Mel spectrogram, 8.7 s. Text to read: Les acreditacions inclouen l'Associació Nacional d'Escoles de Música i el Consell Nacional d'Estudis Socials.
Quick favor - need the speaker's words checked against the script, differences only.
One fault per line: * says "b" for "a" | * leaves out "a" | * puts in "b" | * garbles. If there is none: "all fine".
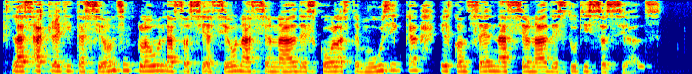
all fine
